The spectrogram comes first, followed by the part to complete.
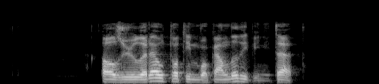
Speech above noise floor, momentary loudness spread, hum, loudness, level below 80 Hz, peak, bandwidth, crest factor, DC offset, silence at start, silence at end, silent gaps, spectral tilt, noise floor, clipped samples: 61 dB; 7 LU; none; -17 LUFS; -62 dBFS; -2 dBFS; 7.6 kHz; 18 dB; under 0.1%; 1 s; 0.9 s; none; -4.5 dB/octave; -78 dBFS; under 0.1%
